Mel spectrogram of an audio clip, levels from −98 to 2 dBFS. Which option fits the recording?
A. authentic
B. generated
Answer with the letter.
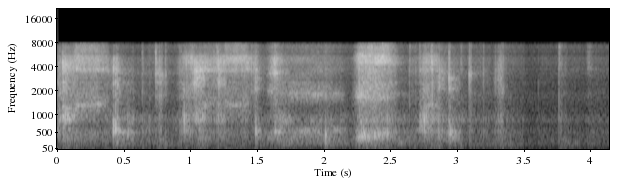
B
